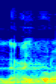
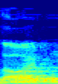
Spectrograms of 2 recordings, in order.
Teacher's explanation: پڑھیں گے، 2 حرکات لمبا کریں گے، لام کافی باریک ہے، لام کو لمبا نہیں کرنا، لعبرہ میں لا عبرہ نہیں پڑھنا ، لعبرہ عین وسط حلق سے ادا کرنا ہے، با ساکن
